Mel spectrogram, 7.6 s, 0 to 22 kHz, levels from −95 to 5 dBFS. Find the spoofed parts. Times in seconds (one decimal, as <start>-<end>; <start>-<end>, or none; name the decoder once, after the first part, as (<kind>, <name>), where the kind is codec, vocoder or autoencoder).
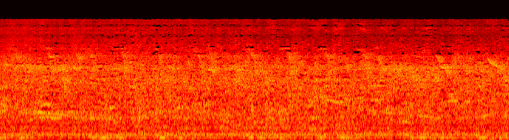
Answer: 0.0-1.7 (autoencoder, DAC-VAE)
